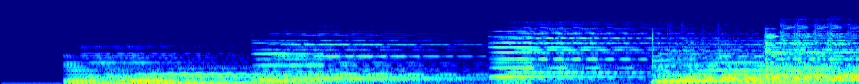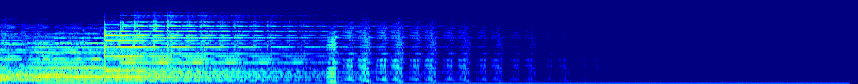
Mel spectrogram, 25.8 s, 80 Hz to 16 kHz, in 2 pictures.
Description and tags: Parallel Harmonics 1
Guitar harmonics played on a Stratocaster with noiseless pickups and a DigiTech Pro Artist processor. Encoded in Cakewalk ProAudio9. Recorded 11/7/11:30PM EST. ZZZZzzzz.
harmonics, guitar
